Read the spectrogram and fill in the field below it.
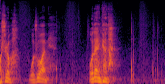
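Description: A young man speaks nearby with animation.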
